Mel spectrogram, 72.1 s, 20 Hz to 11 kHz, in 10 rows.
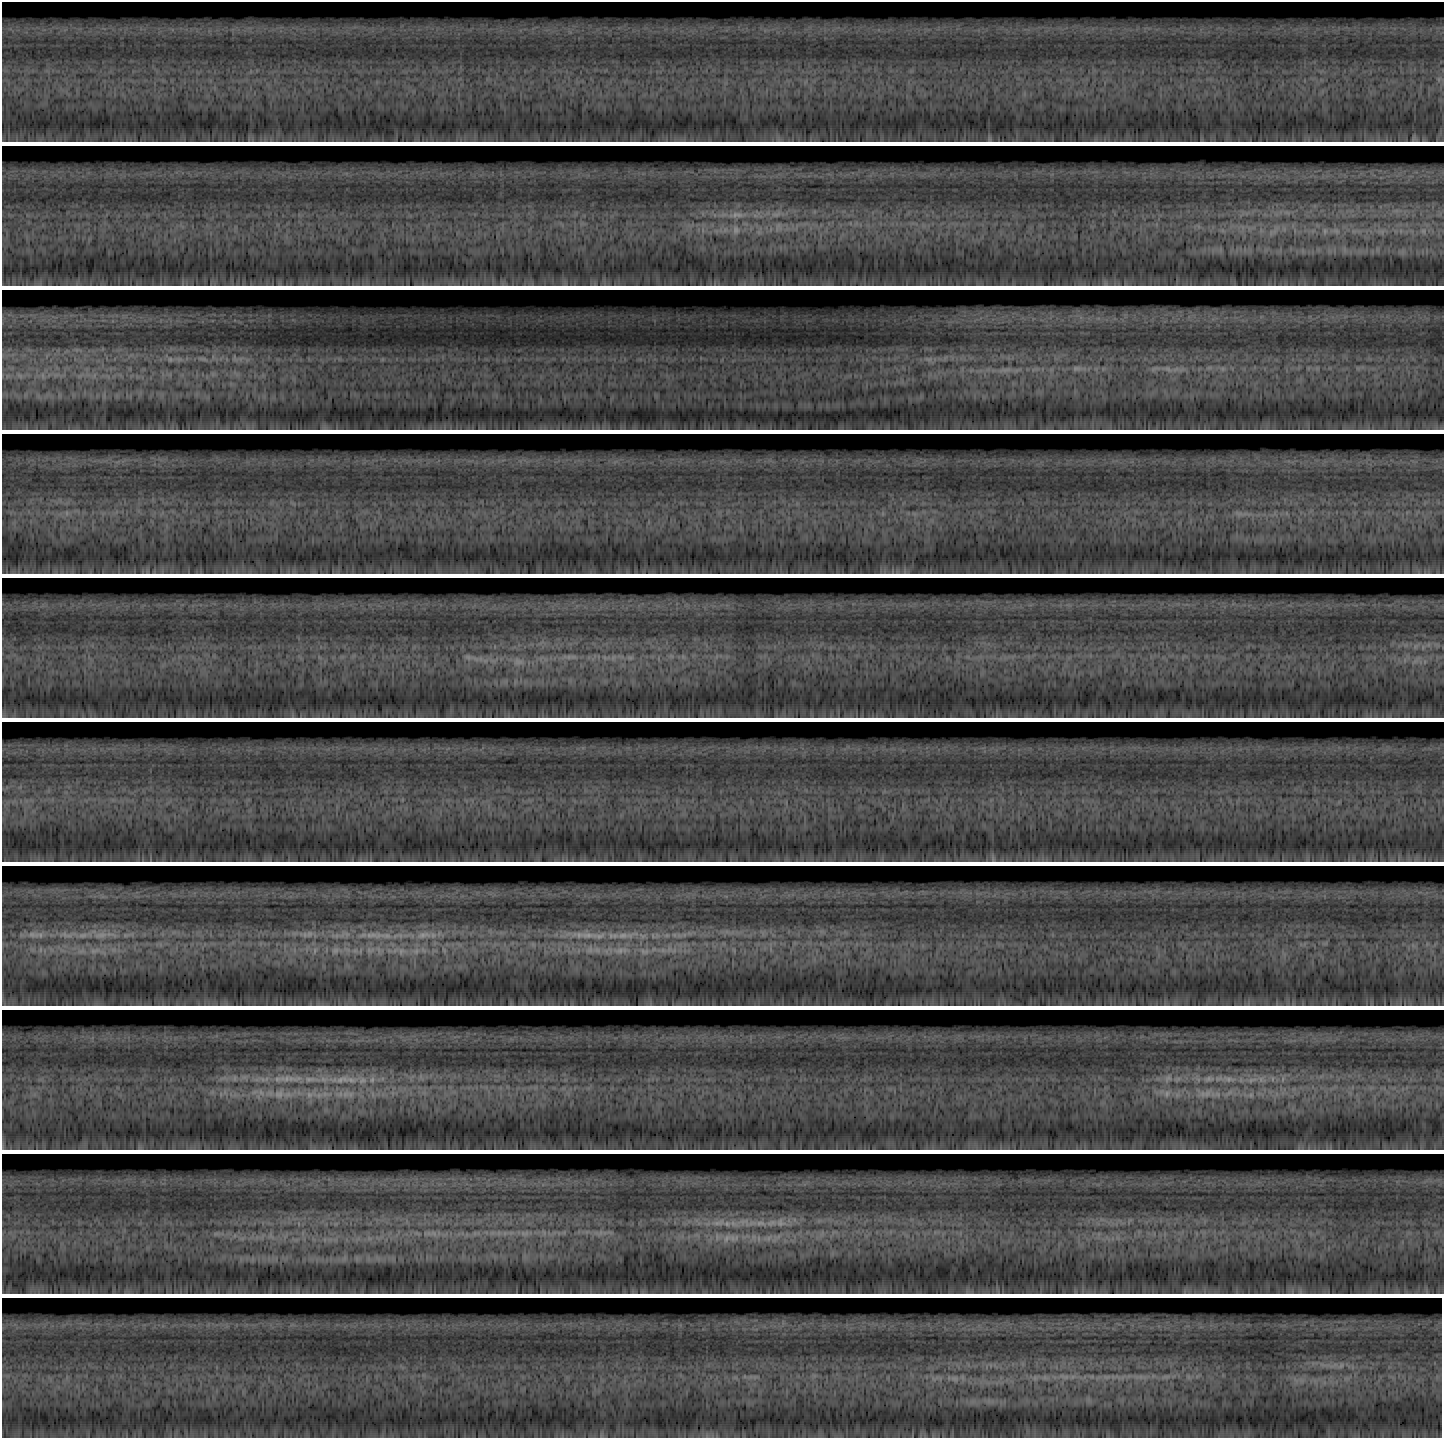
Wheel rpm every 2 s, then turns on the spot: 240, 230, 230, 240, 230, 230, 230, 190, 120, 160, 230, 230, 230, 230, 230, 230, 230, 230, 230, 230, 230, 230, 220, 230, 240, 230, 230, 230, 220, 220, 220, 230, 230, 230, 230, 230.
none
